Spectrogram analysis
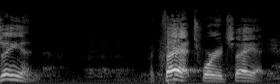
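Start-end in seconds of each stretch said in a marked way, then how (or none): none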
